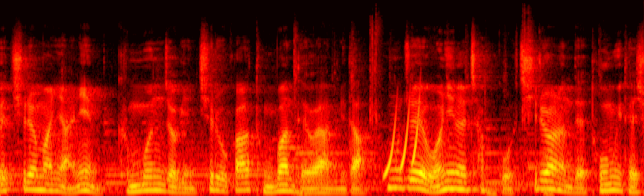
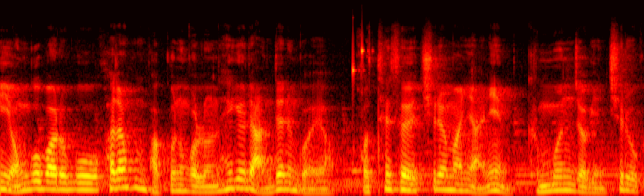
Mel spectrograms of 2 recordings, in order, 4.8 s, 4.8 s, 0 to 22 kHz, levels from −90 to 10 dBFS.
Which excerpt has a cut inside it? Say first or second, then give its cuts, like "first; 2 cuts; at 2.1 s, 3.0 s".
first; 1 cut; at 2.8 s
